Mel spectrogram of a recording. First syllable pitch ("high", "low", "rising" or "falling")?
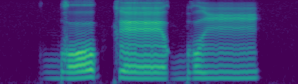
rising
